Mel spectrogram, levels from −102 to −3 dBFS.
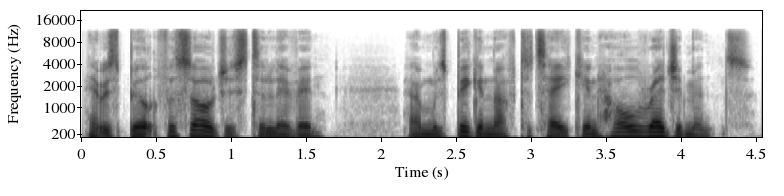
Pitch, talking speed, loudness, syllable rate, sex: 105 Hz, 225 wpm, -18 LUFS, 5.6 syllables/s, male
